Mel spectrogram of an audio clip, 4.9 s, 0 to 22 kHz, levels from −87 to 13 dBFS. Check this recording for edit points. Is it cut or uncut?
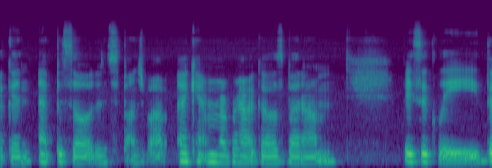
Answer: cut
